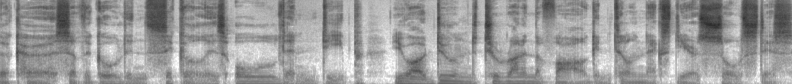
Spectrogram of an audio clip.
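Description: A man whispers in a put-on character voice at a fairly slow pace. Noticeable background noise runs underneath. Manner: ominous.

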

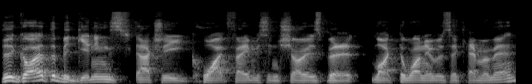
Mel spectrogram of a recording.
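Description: A man with an Australian accent, fairly low pitch and a bright, sharp tone, at a moderate pace with ordinary pitch variation over a quiet background. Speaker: podcast host. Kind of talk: casual chat.

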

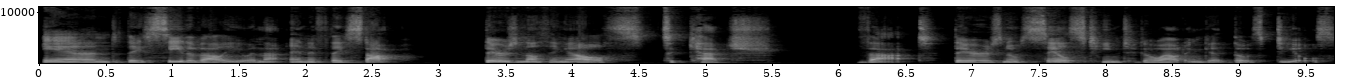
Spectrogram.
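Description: With a plain, everyday voice, a woman with an American accent speaks at a fairly slow pace in a fairly low pitch with ordinary pitch variation, on a very clean recording with a silent background. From United States. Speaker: growth marketing consultant. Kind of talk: podcast interview.

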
